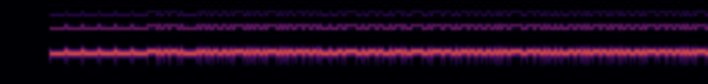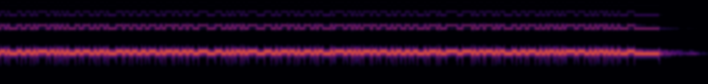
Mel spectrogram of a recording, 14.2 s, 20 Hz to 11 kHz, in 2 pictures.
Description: RTTY (45.45 baud, 170 Hz shift), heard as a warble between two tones, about 1360 Hz centre. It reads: DIESES GUTACHTEN IST FUR DIE REGIERUNG IN LONDON ABER NICHT BINDEND.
